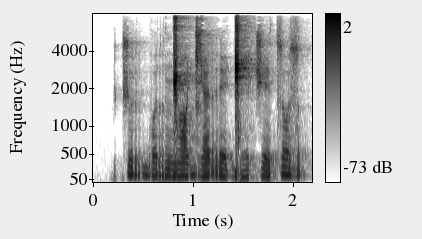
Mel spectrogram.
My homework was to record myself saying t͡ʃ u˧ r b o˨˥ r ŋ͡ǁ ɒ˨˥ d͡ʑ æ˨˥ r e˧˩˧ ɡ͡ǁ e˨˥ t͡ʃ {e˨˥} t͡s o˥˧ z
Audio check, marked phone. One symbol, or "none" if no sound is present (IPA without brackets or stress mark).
e˧˩˧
